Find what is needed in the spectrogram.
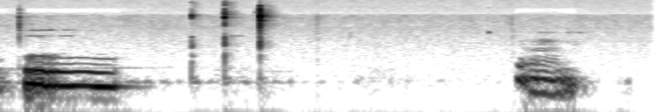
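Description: Three sharp clicks of a computer mouse in quick succession about a second in, with a short wordless voiced sound from a man just before them and another near the end.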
